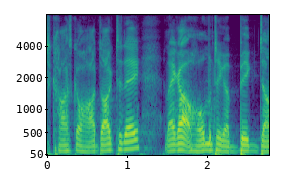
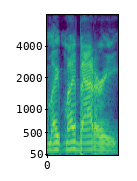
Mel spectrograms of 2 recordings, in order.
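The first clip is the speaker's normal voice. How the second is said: put-on cartoon scientist voice, higher; 3 semitones higher than usual. Imitating a cartoon character talking to Morty: Rick impression. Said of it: "He's like, he's like".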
